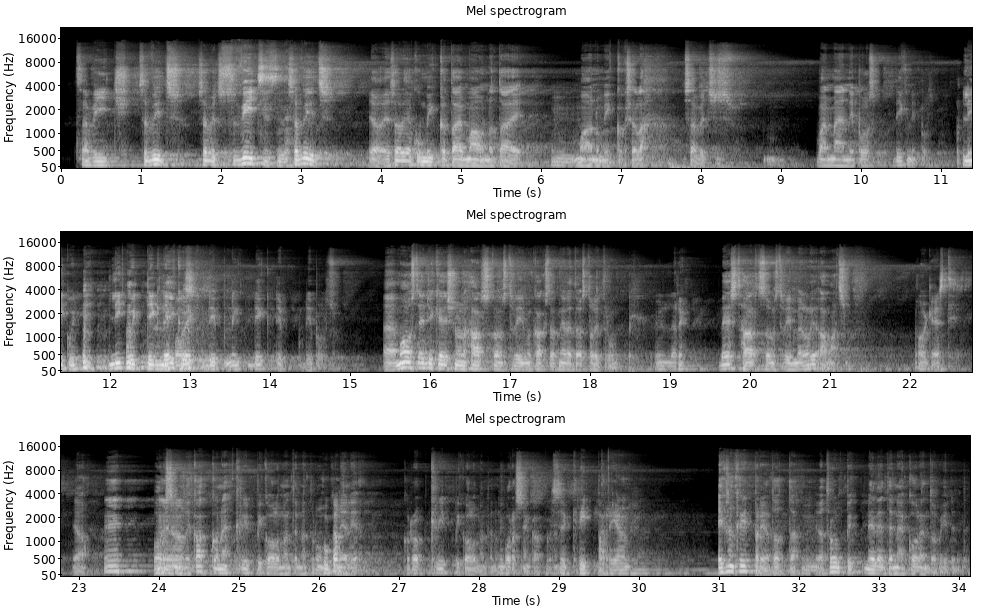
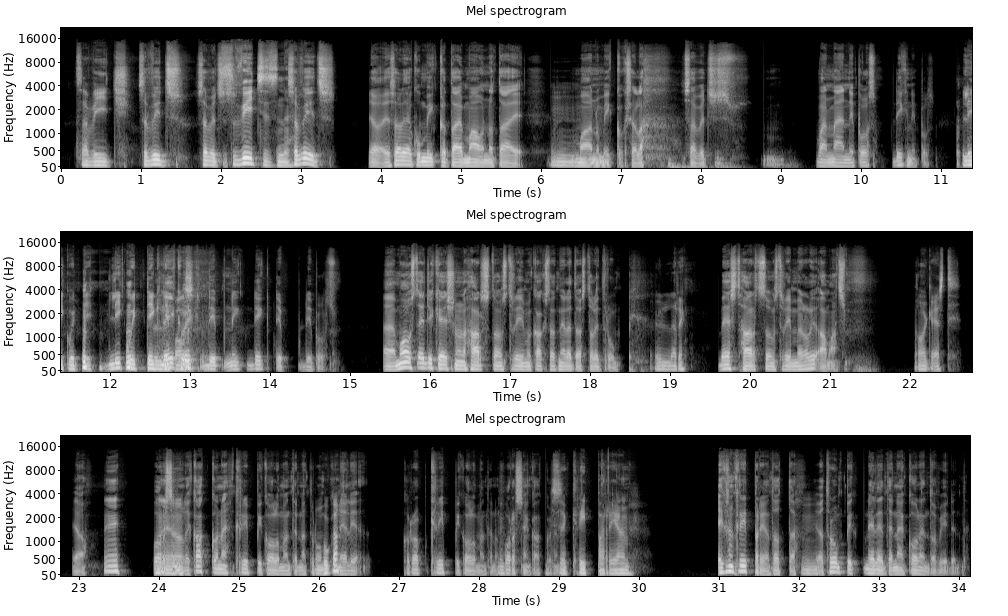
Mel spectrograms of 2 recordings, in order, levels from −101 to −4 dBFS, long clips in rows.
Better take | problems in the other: second | room echo; slight; dies away in 2.3 s // off-mic speech; somewhat distant

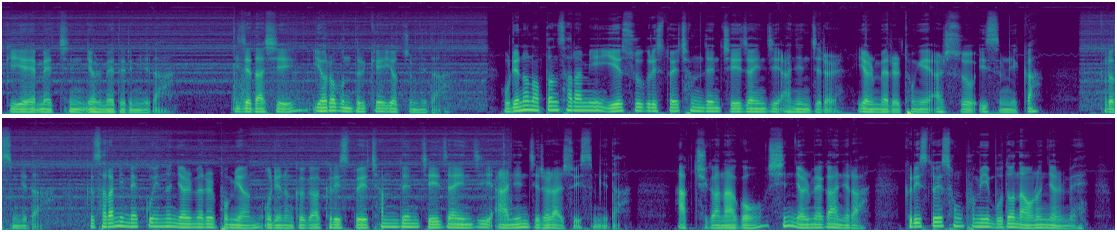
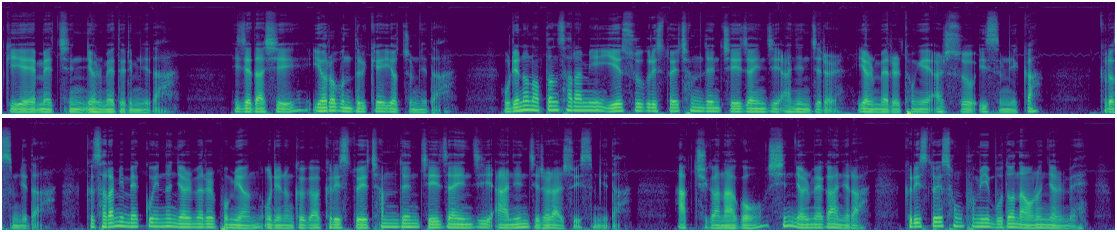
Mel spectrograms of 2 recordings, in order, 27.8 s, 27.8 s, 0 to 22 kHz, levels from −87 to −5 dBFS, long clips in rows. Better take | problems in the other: second | hiss; noticeable; until 6 s and from 13 to 20 s; 20 dB below the speech

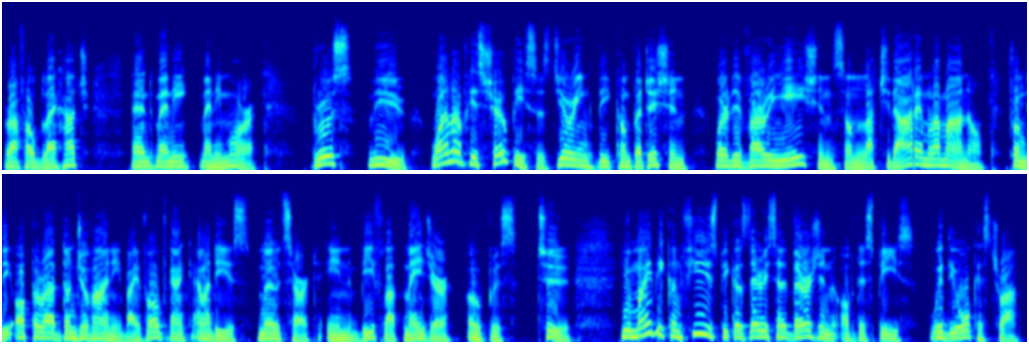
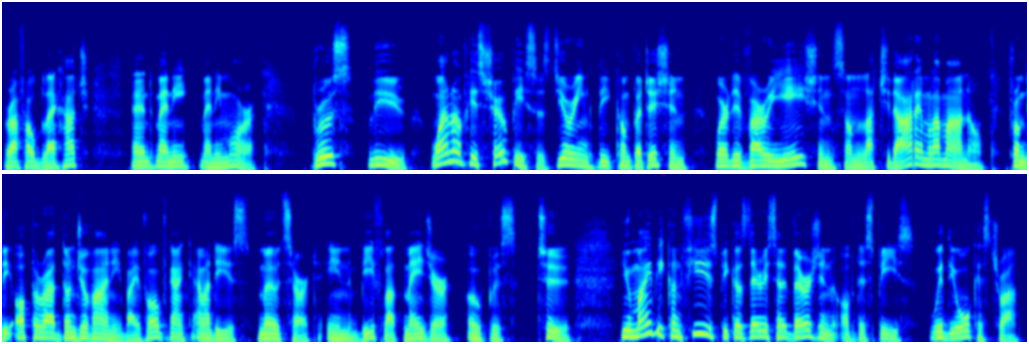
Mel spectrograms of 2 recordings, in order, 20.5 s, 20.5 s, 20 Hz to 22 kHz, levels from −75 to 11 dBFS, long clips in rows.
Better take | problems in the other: second | distortion; slight; 8% of the sound clipped

